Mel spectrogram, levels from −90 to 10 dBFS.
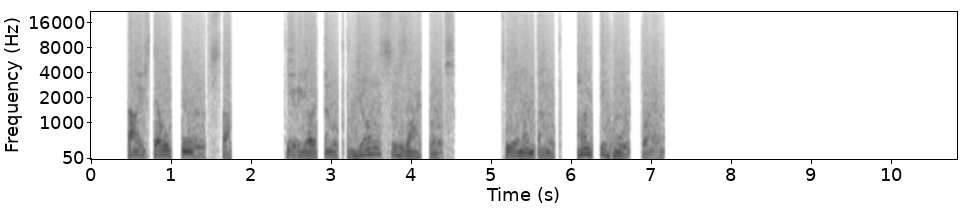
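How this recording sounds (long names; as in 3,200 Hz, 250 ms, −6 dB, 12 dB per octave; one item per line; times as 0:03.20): phaser sweep stages 2, 2.6 Hz, lowest notch 730–3,800 Hz
a quantiser's noise floor 6 bits, dither none
a shimmering, thickened sound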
